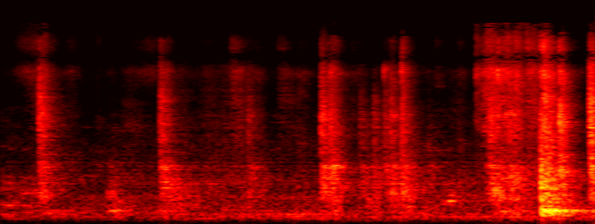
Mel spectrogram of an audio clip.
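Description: A cable scrapes and rustles as it is pulled through a ceiling.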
